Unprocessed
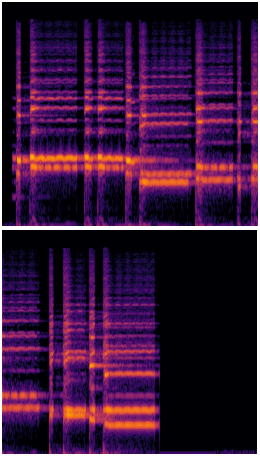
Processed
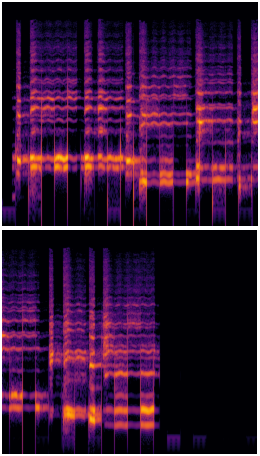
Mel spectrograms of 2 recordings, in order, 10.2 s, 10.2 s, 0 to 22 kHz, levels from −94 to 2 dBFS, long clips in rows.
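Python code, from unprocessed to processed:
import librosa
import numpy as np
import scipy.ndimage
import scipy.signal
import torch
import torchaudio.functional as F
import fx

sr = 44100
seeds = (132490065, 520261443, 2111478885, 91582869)

y = fx.vibrato(x, sr, rate_hz=4.7, depth_cents=21.0)
y = fx.add_hum(y, sr, base_hz=60, snr_db=33)
y = fx.filter_held_highpass(y, sr, hz=3.8, low_hz=420.0, high_hz=4100.0)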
